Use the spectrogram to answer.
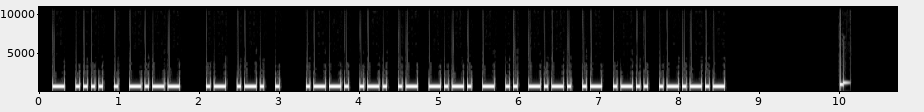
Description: Morse code, heard as a keyed tone, about 25 wpm, 700 Hz. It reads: THEY ARE PRACTICAL.
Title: Sentences from Top 1400 Words 25wpm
